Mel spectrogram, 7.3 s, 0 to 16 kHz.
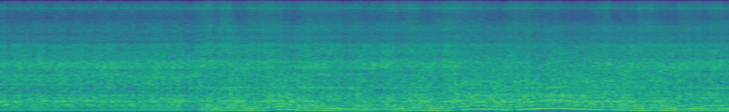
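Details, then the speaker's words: Renault Kangoo F8Q 1.9 diesel adapted from original Lucas Delphi DPC to mechanical Bosch VE pump; steady idle clatter with smooth throttle blips, even and responsive, no knock; sounds like original pump; normal. "en este caso yo encuentro que el motor suena igual prácticamente que con la bomba Lucas original"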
